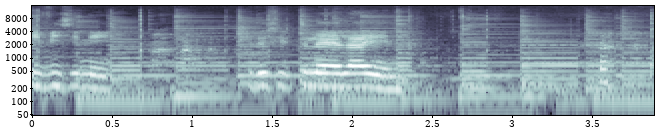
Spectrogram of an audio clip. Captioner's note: laugh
